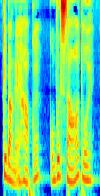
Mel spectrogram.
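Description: A woman voicing a harsh, spiteful middle-aged mother who taunts and curses in a shrill voice. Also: fast, a little mellow, breathy edge. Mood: scornful.

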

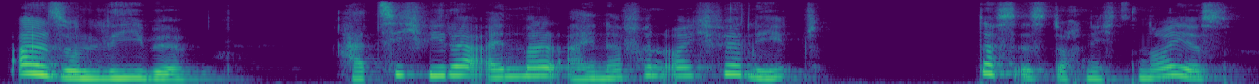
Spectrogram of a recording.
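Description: A curious, flirtatious society lady from an audiobook, as a woman reads her, full of teasing, eager questions. Her pitch lifts and swings brightly, though her tone stays warm and mellow. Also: animated, unhurried. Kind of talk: audiobook reading.

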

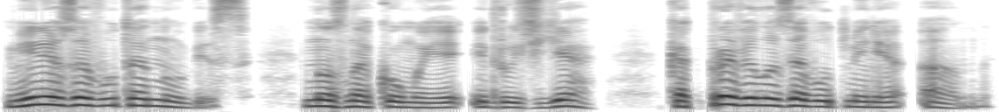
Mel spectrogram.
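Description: A man voicing a cold, calm ancient male god of death who speaks unhurried and mocking. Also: a little high, no echo, clean studio sound, natural voice.

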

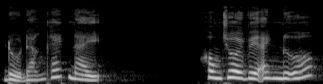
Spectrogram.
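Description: A hot-tempered young heroine from a storybook romance speaks with reproach, as a woman narrator reads her. The voice is mellow and pitched fairly high. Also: lively intonation, normal speed. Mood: sulky.

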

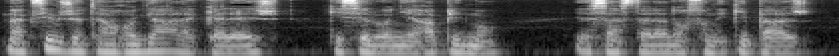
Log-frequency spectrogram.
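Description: A man narrating a classic novel as an audiobook, measured and even. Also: lowish voice, husky.

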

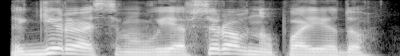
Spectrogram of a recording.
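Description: A woman's voice: low-pitched, animated, no echo. A woman reading an audiobook voices a stubborn, hot-headed younger brother who bristles and pushes back, in a dry, close recording. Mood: defiant. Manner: defiant, quick to bristle.

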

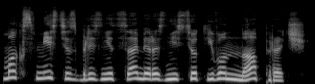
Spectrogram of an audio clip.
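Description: A woman voicing a brisk, wry noble mother in a storybook reading. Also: a little high, a little mellow, dry recording, studio quality, lightly acted.

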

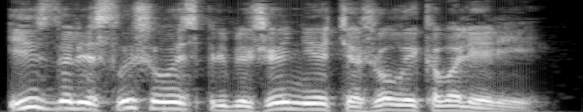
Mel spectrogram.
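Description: A man reading a classic novel aloud as an audiobook narrator, steady and measured. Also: fairly high pitch.

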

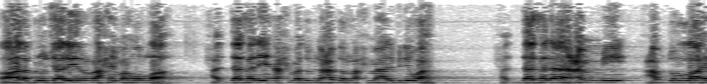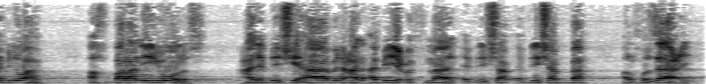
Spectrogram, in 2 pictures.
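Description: A man's voice: fairly high pitch, fairly even intonation. Man reciting a classical text, echoey. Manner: measured recitation with a slightly chanted lilt. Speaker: student reading the text aloud. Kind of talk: reading a classical text aloud in a lesson. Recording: lo-fi recording in an echoey room.

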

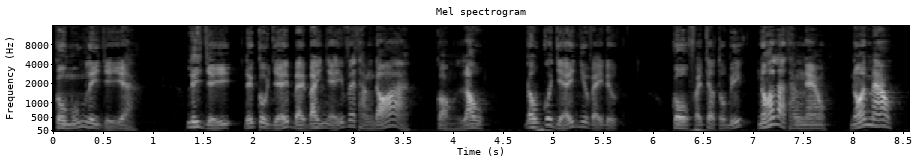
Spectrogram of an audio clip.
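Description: A man playing a jealous, cruel husband who shouts harsh commands. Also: medium pitch, big pitch swings, fairly quick, pitched above the performer's own voice. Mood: furious.

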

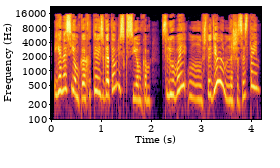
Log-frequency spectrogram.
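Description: Brief: narrator doing an excitable young woman, high, exclaiming, dry close sound. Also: a little fast, no room sound. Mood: flustered. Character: excitable young woman driver, indignant, flustered.

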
